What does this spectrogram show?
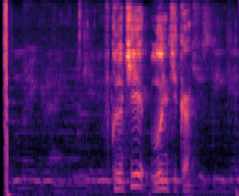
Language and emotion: Russian, neutral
